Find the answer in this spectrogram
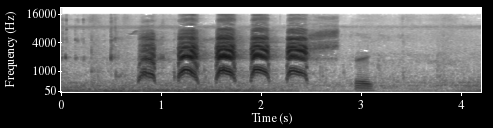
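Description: Parrot calling from the trees: five loud, harsh calls in quick succession, each rising and falling in pitch, followed by a short lower call near the end.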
